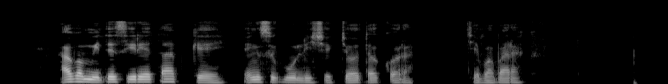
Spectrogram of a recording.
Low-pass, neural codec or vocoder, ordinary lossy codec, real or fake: none; none; none; real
